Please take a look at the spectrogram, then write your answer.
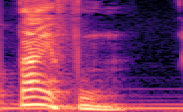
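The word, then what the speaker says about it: taifu (台風): Como estamos en Japón, este fenómeno natural se llama tifón, palabra que proviene del chino taifun y que en japonés se pronuncia taifu.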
